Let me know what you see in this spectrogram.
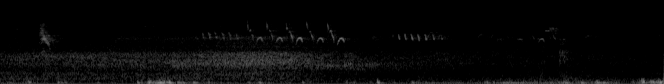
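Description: Small birds chirping: a quick down-sweeping call about half a second in, then a run of short, rapidly repeated high chirps from about two to three and a half seconds, over a steady background hiss. A few low rumbles sound on the microphone, the strongest about a second and a half in.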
